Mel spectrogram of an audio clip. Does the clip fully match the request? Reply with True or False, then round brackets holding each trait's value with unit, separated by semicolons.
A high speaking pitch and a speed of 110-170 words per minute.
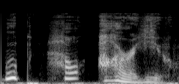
False (170 Hz; 135 wpm)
